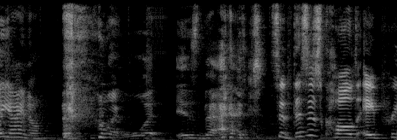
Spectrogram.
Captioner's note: chuckles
